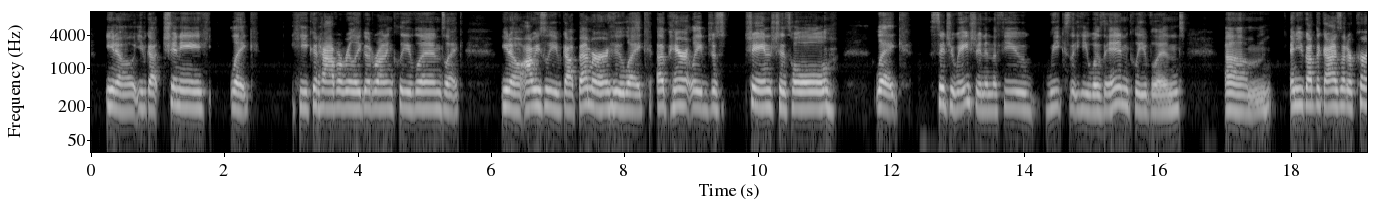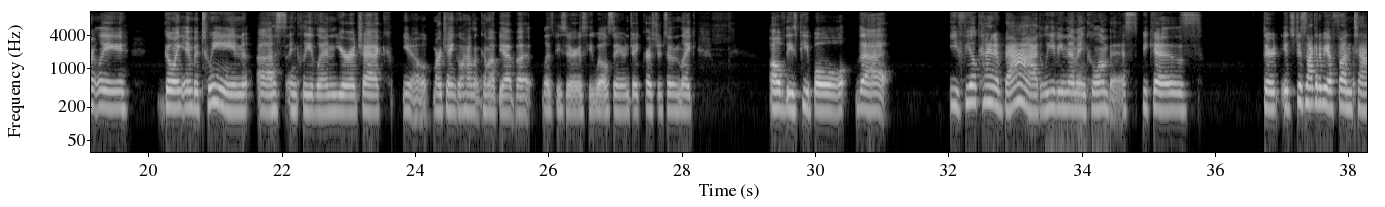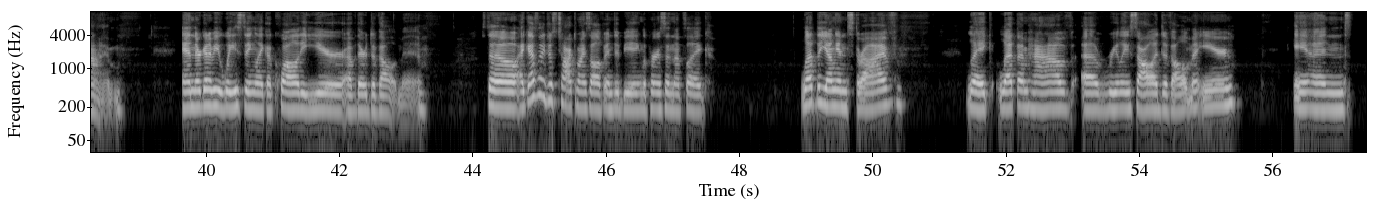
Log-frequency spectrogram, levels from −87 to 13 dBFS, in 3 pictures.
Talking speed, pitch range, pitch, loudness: 145 wpm, 175-200 Hz, 190 Hz, -18 LUFS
